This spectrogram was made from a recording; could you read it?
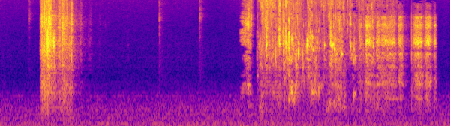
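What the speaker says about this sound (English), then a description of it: "Looks like I have to mix tamarind with the water to extract the essence multiple times." Tamarind water strained through a sieve in the cooking game Venba: one quick splash, then a longer stretch of trickling, pouring liquid with small drips, fairly soft and close.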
